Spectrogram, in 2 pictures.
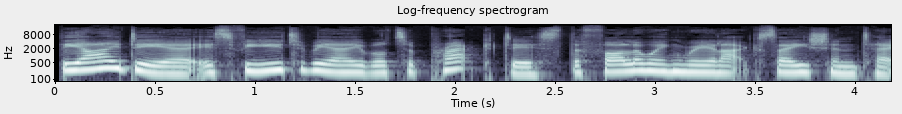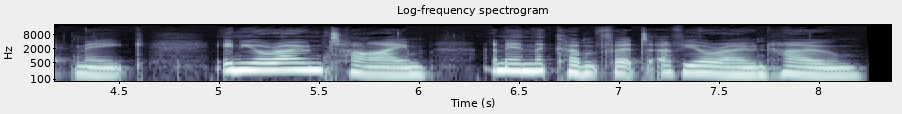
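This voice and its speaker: A woman reading a scripted guided relaxation as a therapist, in a soothing, gentle way with long, unhurried pauses. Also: mid-range voice, clean tone, no echo, studio quality. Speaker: relaxation therapist guiding an exercise. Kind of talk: scripted guided relaxation, body scan meditation.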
